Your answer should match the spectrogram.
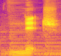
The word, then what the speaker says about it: niche: need to do is to choose a niche, or niche as some people pronounce it.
